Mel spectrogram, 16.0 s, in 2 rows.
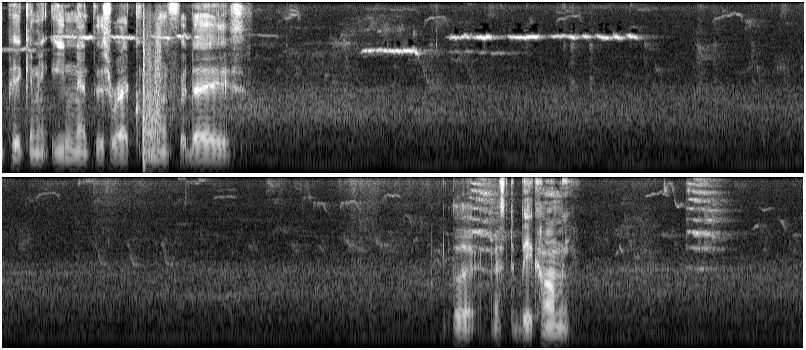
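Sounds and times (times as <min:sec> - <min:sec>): faint bird chirps: 0:00.0 - 0:16.0
small bird trilling: 0:03.4 - 0:07.6.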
